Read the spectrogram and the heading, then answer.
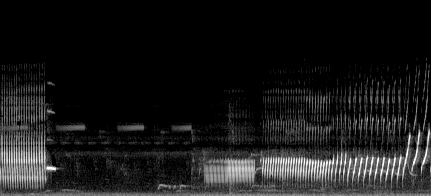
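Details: Canary song played as a lure to get reluctant canaries singing in a rolling style: a buzzy burst, a near-silent gap with faint thin whistles, then a fast rapid trill of rising-falling notes building toward the end.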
